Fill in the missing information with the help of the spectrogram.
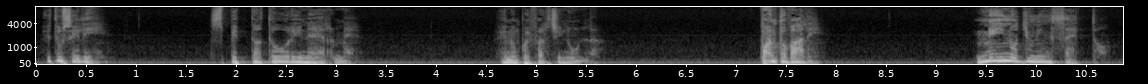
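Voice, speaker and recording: A man performs a hard, cynical businessman of the stage, embittered by war. He speaks with commanding drama, his husky voice swinging widely in pitch. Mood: bitter, brooding.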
